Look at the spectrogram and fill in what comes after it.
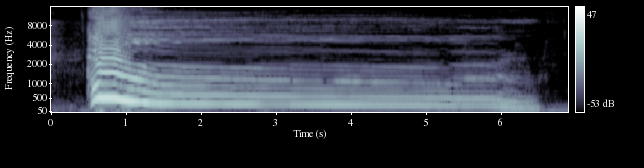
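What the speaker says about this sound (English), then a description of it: "Getting better at those howls." A single long howl rises sharply, then holds a steady, slowly falling tone for about six seconds before tapering off, loud and close with nothing else heard.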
